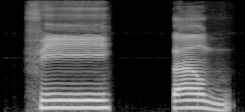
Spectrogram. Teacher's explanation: Huruf fi kita panjangkan dua harakat karena di depannya terdapat ya sukun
